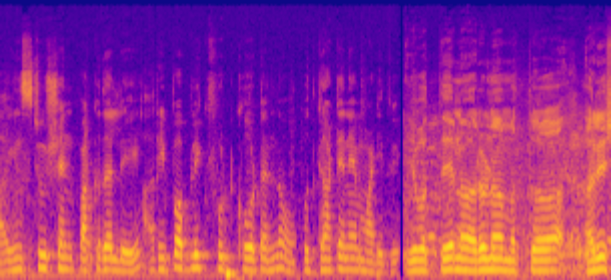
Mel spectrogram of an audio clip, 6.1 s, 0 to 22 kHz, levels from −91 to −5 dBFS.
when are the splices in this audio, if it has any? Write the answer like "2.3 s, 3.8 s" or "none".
1.5 s, 3.0 s, 4.0 s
